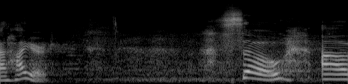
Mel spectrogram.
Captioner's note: audience laughing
